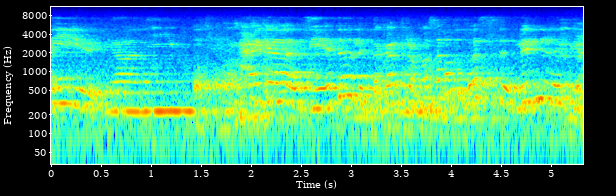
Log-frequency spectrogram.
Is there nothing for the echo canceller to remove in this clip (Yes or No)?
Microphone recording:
No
